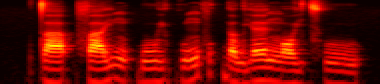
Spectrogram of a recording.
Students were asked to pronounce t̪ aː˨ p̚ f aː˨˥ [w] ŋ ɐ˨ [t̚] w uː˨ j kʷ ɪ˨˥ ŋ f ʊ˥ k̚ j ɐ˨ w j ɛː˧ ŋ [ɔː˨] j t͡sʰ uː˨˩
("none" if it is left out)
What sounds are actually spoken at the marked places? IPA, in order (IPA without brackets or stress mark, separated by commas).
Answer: j, k̚, ɔː˨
